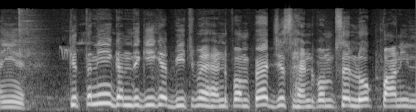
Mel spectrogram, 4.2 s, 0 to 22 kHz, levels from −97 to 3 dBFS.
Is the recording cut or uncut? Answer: uncut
